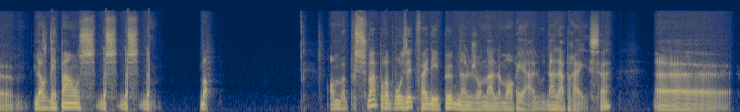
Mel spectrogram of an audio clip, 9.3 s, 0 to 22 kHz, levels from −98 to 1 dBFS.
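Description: From 1.32 to 1.86 s, the CD is stuck on one turn: the laser jumps back repeatedly, so a 270 ms slice of speech plays twice with a brief mute at each jump.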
